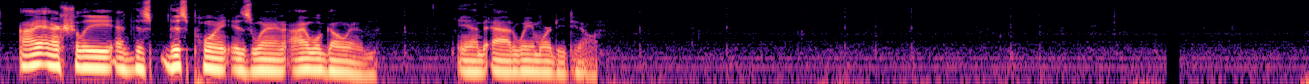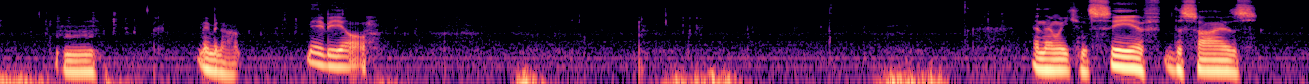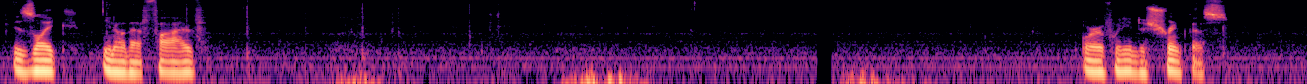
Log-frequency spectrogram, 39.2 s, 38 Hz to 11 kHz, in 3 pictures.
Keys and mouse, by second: 2.3-12.0 drag, 11.0 KP_1, 13.5 ctrl+z, 13.7 ctrl+z, 14.0 ctrl+z, 14.2 ctrl+z, 15.4 ctrl+z, 15.7 ctrl+z, 15.9-16.4 ctrl+z, 16.6 ctrl+z, 16.9 ctrl+z, 17.1 ctrl+z, 18.0-19.8 drag, 20.5-21.8 drag, 20.8 f, 21.9 click, 22.2 click, 22.9 click, 22.9 KP_1, 23.8 click, 24.4 f, 26.2 f, 26.4-31.8 drag, 30.9 KP_1, 31.8 middle click, 37.8-39.2 drag.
